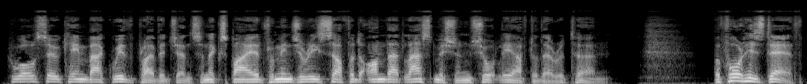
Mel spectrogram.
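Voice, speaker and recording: An actor playing a middle-aged medical supervisor dictating grave, formal clinical reports for a video game. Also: male voice, fairly low pitch, no echo, studio quality.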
